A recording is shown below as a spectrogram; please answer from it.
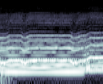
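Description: Outro music: a steady low held note under a slowly wavering melody, the whole chord shifting to new pitches near the end.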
